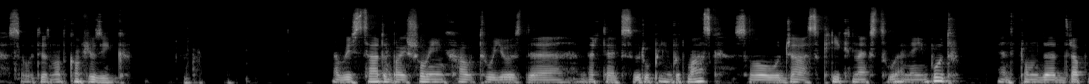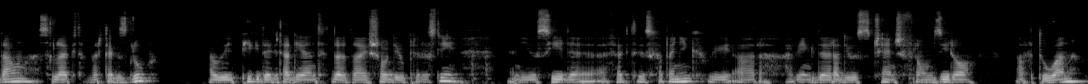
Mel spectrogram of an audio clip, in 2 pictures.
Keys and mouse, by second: 2.2 ctrl+alt+Insert, 2.2-15.8 ctrl+alt+right drag, 16.5 d, 16.8 d, 16.9-17.8 d, 19.1 click, 19.1 middle click, 19.1 right click, 20.1 d, 20.5-21.7 drag, 20.5-21.7 middle drag, 20.5-21.7 right drag, 20.5 d, 20.7 d, 21.3 d.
